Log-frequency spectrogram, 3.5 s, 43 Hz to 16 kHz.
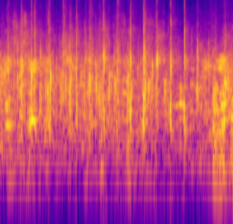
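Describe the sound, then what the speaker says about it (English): An audience at a 2023 NSW state election candidates' meet-up applauds Labor's Parramatta candidate Donna Davis in dense, steady clapping while a voice talks over it. "So a round of applause for Donna Davis."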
